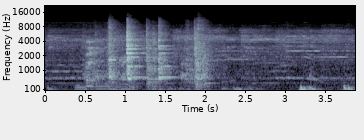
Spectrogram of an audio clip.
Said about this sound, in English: Chapo is still chopping. Perhaps you can give us a little chop-by-chop analysis, Chapo, while you're chopping.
